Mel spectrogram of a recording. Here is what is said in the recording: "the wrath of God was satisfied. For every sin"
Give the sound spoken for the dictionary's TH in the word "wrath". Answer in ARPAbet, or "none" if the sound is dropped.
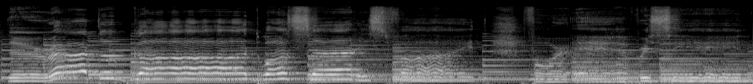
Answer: T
